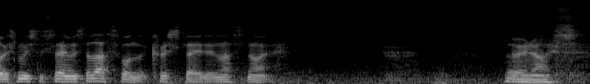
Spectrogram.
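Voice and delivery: normal talking voice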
